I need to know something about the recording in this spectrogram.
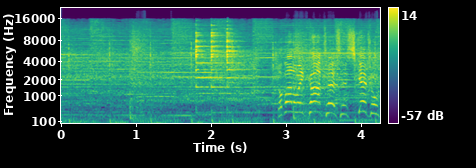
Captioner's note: bell ringing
